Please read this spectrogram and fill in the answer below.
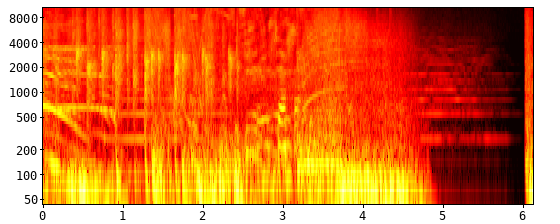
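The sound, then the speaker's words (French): Audience clapping and crowd noise for a guest on a youth radio show, loud and busy at the start, thinning out and fading away to silence after about five seconds. “Applaudissements s'il vous plaît pour Meryl.”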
